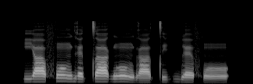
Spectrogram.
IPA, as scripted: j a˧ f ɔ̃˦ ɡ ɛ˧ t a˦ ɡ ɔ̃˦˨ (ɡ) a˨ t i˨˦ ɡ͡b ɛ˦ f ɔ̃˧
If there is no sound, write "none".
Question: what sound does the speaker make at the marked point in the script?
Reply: ɡ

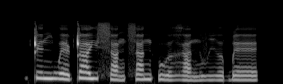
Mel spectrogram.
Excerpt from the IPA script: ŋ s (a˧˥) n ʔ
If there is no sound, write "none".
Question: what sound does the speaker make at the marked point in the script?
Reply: a˧˥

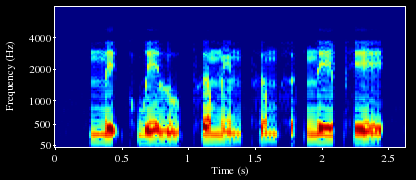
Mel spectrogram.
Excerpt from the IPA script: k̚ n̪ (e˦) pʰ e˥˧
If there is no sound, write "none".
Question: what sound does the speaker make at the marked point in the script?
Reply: e˦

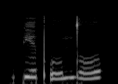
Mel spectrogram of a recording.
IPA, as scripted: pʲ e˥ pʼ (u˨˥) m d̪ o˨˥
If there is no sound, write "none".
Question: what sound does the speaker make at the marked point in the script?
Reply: u˨˥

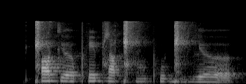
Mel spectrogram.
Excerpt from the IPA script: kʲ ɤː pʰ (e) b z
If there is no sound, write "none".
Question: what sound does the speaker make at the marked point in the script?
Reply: e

